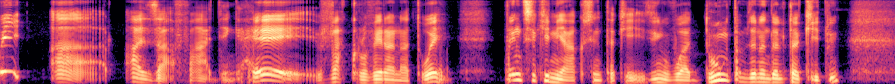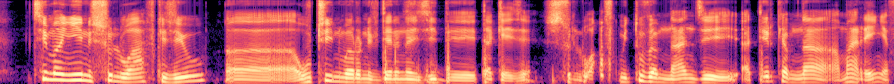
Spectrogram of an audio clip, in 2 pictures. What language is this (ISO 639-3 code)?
bmm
